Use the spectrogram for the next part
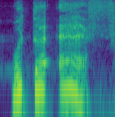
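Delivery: high, drawn-out kid's outburst, imitated; high-pitched mock indignation, stretched slowly; loud outburst. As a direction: imitate a shocked seven-year-old blurting it out. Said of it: "very loudly and goes".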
